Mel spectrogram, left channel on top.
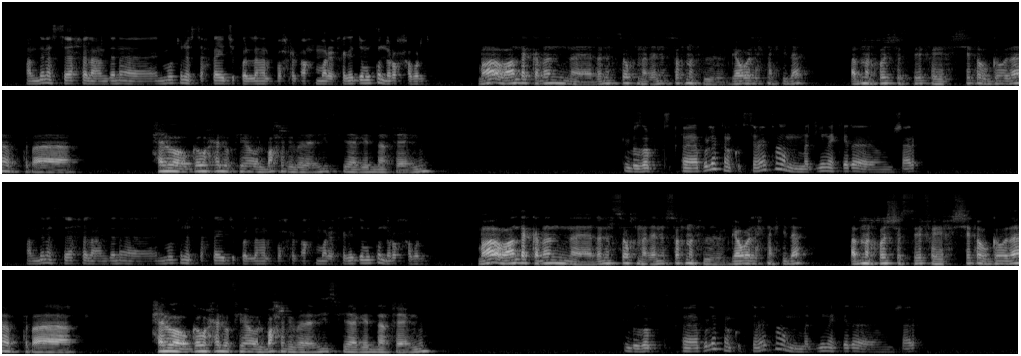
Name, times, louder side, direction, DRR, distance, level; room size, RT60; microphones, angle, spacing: voice 1, 0.2-4.2 16.4-19.3, left 4 dB, 45° left, 0.4 m, -38 dB
voice 2, 4.8-8.0 8.5-10.9 11.7-14.4, right 4 dB, 55° right, 0.6 m, -31 dB
6.7 x 4.7 x 4.7 m
head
